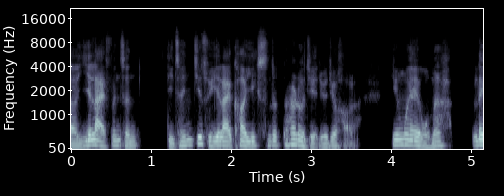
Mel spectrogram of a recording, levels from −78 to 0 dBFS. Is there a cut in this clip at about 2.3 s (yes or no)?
no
